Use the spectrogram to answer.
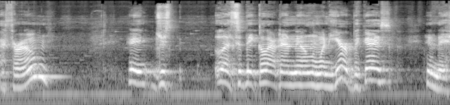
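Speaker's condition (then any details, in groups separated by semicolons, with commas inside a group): Traumatic brain injury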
